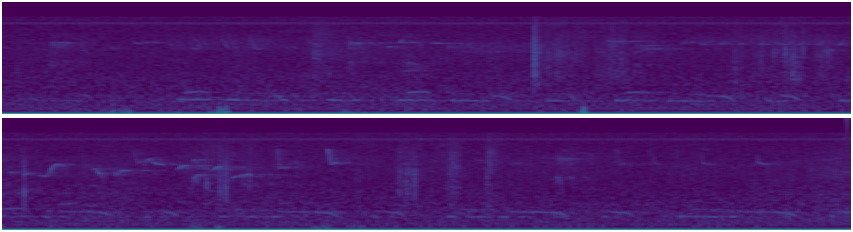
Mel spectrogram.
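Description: Birds calling outdoors: a run of short chirps repeating about twice a second, with higher twittering between them, over a steady background hiss.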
